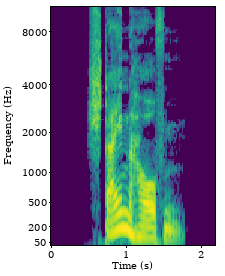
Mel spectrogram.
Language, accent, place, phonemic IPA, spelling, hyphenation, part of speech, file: German, Germany, Berlin, /ˈʃtaɪ̯nˌhaʊ̯fn̩/, Steinhaufen, Stein‧hau‧fen, noun, De-Steinhaufen.ogg
- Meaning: pile of stone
